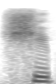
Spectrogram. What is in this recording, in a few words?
"ship2", taiwanese Syllables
